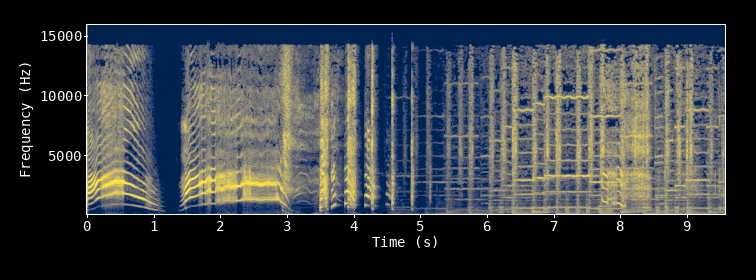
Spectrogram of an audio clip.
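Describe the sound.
A person imitates a yowling female cat with two long, high, wavering wails, followed by bursts of laughter and chatter from several people.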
